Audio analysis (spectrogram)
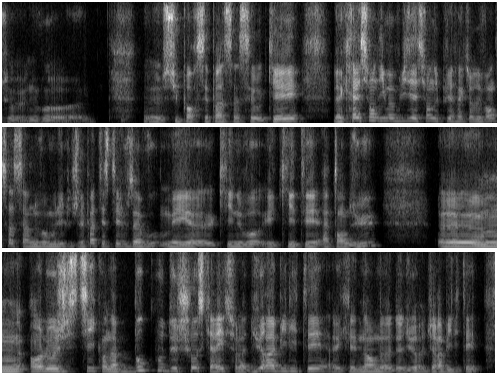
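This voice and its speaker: A fairly high-pitched man at a fairly quick pace, with ordinary pitch variation and a quiet background. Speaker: business software specialist. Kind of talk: webinar presentation. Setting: online webinar. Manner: halting, many fillers and repeats.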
